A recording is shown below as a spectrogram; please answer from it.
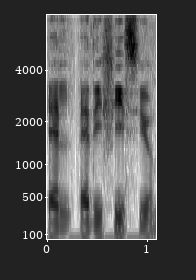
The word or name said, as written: building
